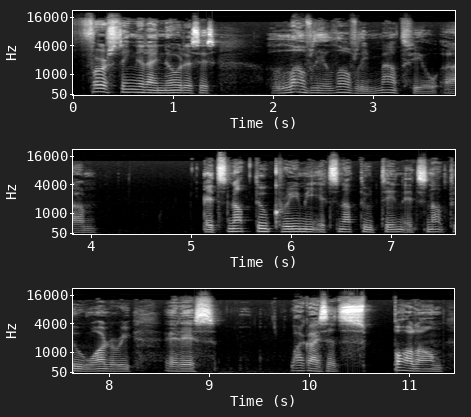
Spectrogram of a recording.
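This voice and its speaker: Male reviewer, Belgian accent, lowish pitch, informal and unscripted, hesitant and reflective delivery. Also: measured pace, darkish tone. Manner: hesitant, musing, searching for words. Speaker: beer reviewer and host. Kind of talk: casual unscripted tasting commentary.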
